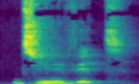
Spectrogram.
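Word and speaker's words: девять: Jadi di sini walaupun huruf ya dibacanya jadi i ya, jadi kayak bacanya bukan jevit tapi jadi jevit, dan huruf d nya dibaca kayak j ya, jevit.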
